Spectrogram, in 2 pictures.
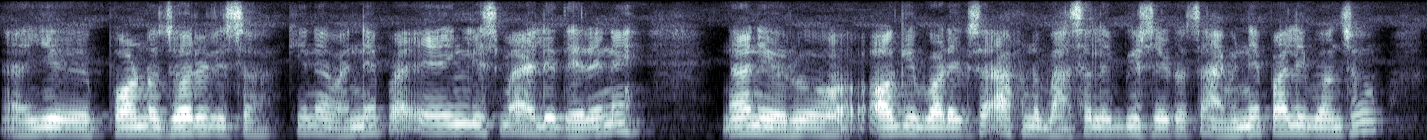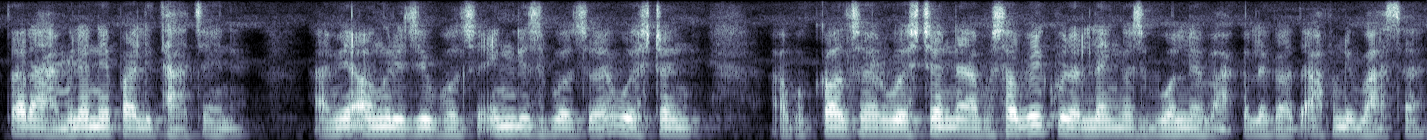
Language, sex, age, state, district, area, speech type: Nepali, male, 30-45, West Bengal, Kalimpong, rural, spontaneous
